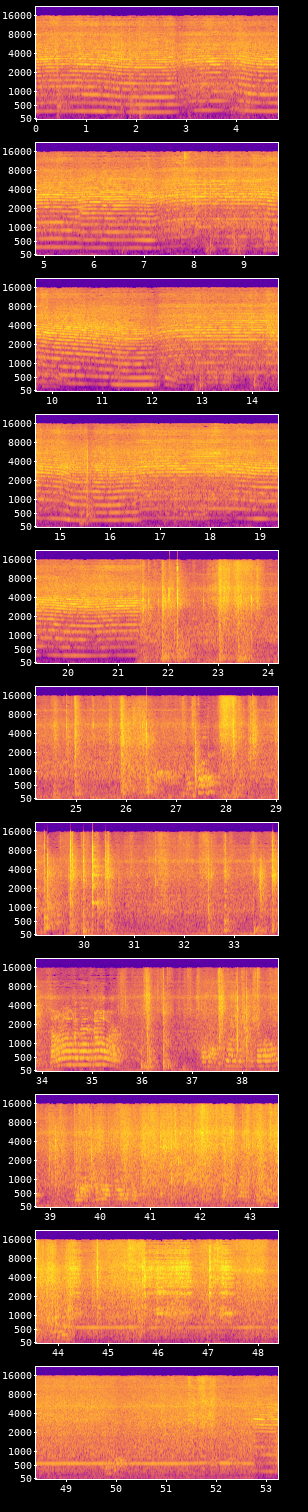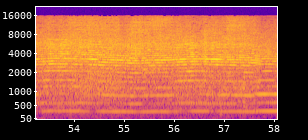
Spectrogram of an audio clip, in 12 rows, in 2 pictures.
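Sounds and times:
drywall cracking and snapping: 21.4 - 24.0, 25.8 - 26.6
steady low hum: 21.4 - 51.4
vacuum cleaner whining: 36.5 - 58.0
debris scraping on floor: 39.1 - 48.2.

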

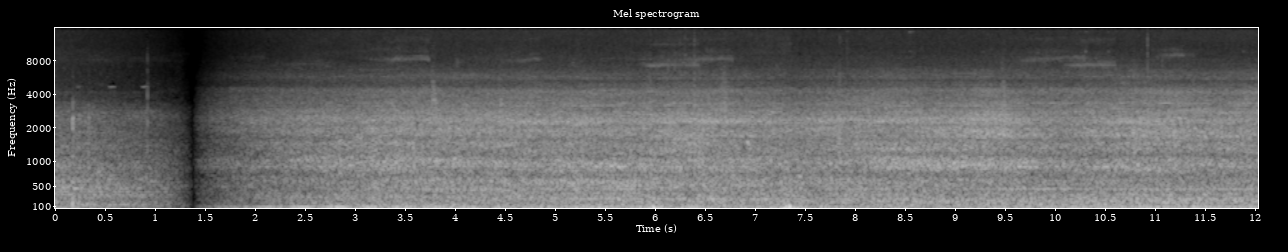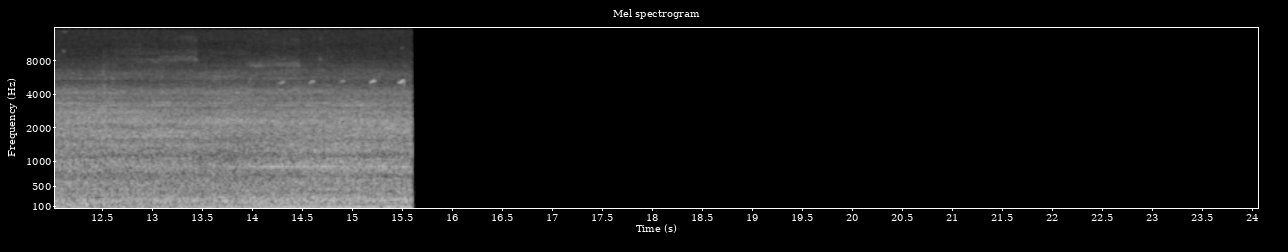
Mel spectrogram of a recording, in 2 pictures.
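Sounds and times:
aircraft taxiing: 0.0 - 15.6.

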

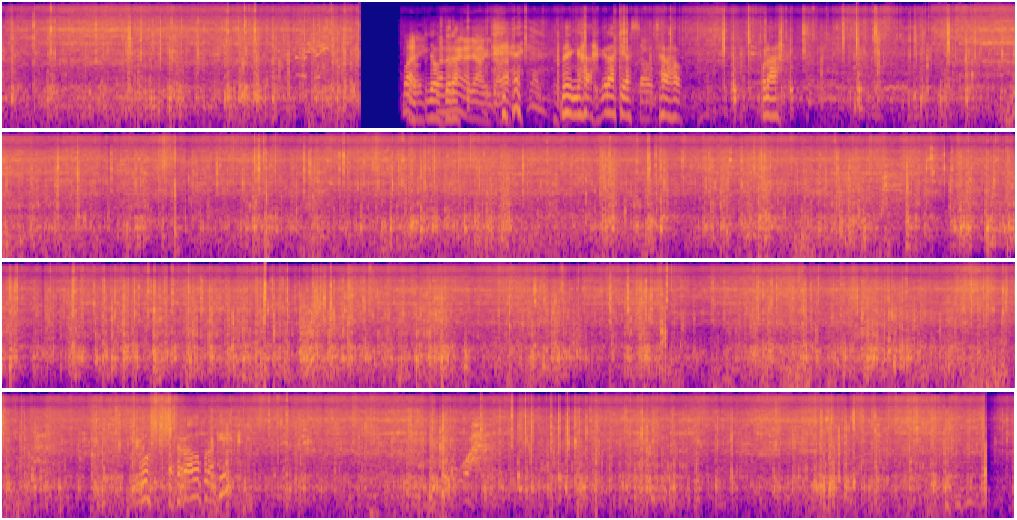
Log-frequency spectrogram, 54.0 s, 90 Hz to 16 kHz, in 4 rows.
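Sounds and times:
bike clattering over bumps: 0.0 - 4.8, 6.0 - 54.0
bike tyre rumble on dirt: 0.0 - 4.8, 5.7 - 54.0.

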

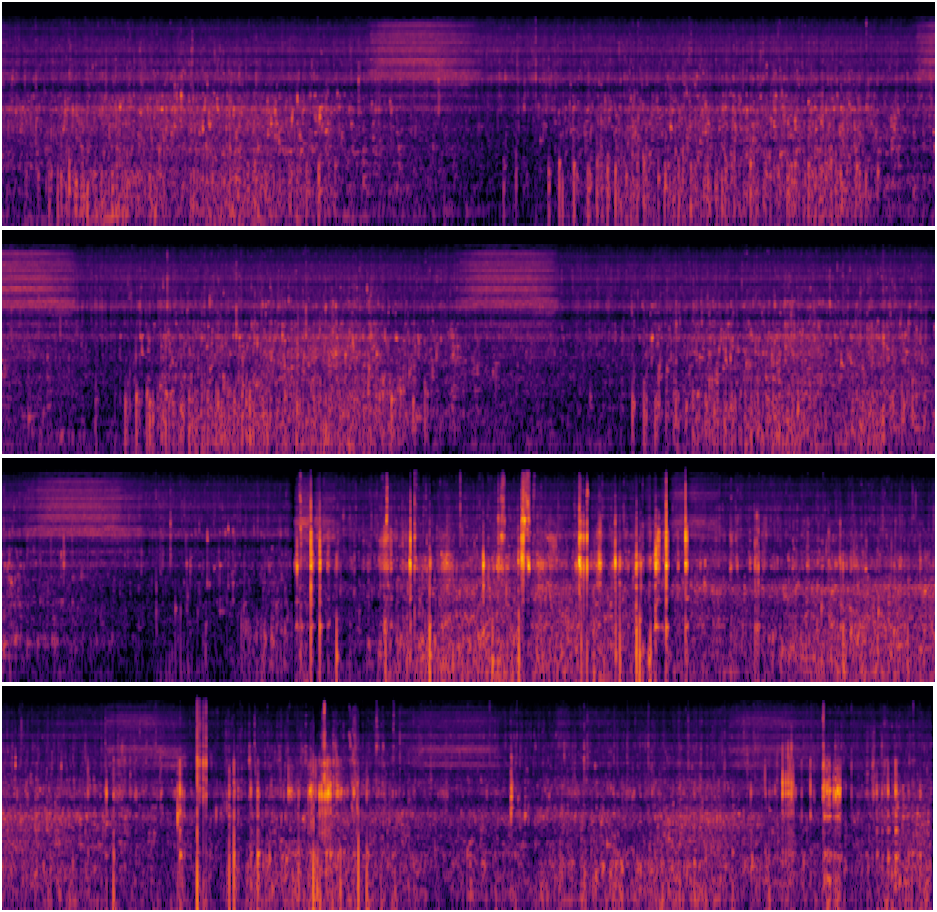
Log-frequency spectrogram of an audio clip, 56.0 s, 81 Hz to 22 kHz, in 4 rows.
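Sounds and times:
exhaled bubbles gurgling: 0.0 - 55.9
regulator inhalation hiss: 5.4 - 7.4, 13.7 - 15.5, 20.9 - 22.6, 28.4 - 30.3, 32.4 - 33.3, 38.0 - 39.2, 43.6 - 44.9, 48.1 - 49.6, 52.9 - 54.3.

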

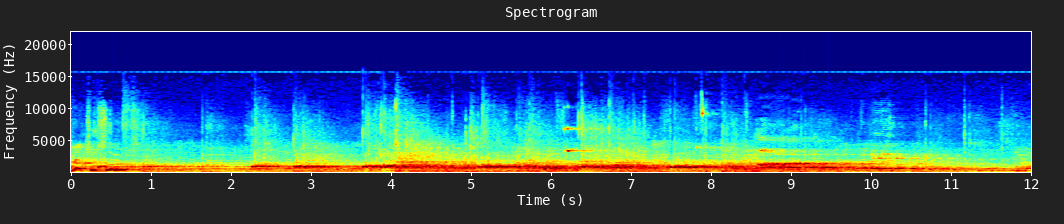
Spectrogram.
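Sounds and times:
steady background noise: 0.0 - 12.0
handball slapping wall and floor: 0.7 - 8.6.

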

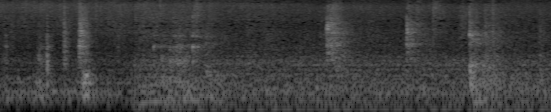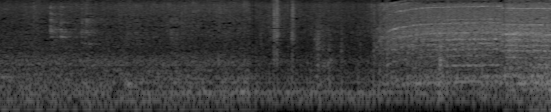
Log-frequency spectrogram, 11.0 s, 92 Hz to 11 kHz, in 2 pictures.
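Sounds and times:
onions sizzling in a pan: 0.0 - 8.1.

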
